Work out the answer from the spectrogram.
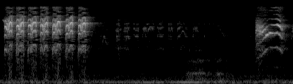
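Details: Male Crimson Sunbird in care opens with a rapid run of about eight shrill high chips, pauses, then ends with a swept, slurred high phrase.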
